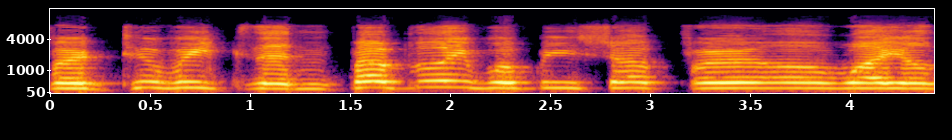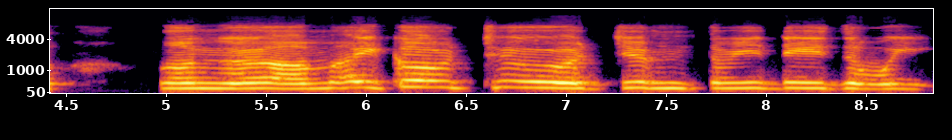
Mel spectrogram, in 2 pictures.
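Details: Adult woman with spastic quadriplegic cerebral palsy who uses a wheelchair; no specific speech disorder named; speech in cerebral palsy (dysarthric features).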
